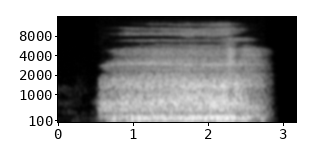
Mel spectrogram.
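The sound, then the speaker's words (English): A single slow, deep inhale during a guided breathing exercise: a soft, airy breath that swells in, holds steady for about two seconds, then tapers off, heard alone. “let's take a nice deep inhale.”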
